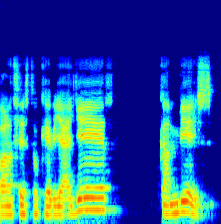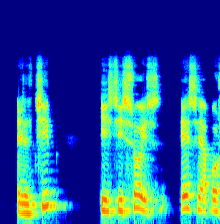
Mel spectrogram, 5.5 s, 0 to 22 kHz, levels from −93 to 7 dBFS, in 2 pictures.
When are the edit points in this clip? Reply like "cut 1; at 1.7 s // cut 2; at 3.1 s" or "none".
cut 1; at 2.0 s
